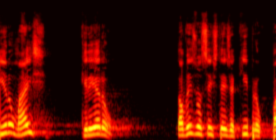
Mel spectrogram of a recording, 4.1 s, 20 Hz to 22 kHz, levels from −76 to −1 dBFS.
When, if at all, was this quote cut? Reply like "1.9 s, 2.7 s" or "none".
2.6 s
